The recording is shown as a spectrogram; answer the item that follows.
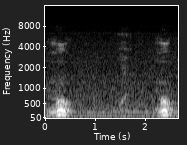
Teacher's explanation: keluar dari dua bibir tinggal dimonyongkan aja karena dia diharokati dengan harokat dhammah. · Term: huruf mim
